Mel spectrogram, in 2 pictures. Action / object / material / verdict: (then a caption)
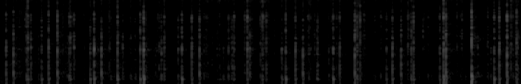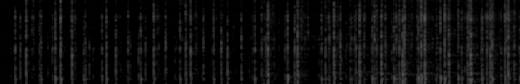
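tap / small cardboard box / cardboard / none. Fingertips rapidly tap and scratch the flat face of a small, hollow, tan kraft cardboard box held in one hand. The sound is a quiet, continuous run of dry, dull taps with a low, hollow thump. Each tap dies away almost instantly, with light scratching between them.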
